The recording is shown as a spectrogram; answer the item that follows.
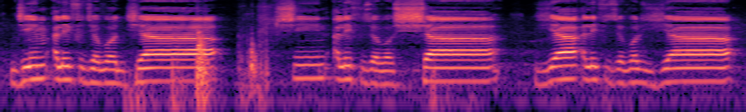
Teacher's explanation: জিম শিন ইয়া এই 3টে জিহ্বার মধ্যখান থেকে আমরা উচ্চারণ করব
